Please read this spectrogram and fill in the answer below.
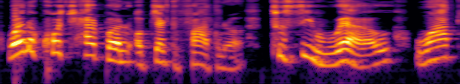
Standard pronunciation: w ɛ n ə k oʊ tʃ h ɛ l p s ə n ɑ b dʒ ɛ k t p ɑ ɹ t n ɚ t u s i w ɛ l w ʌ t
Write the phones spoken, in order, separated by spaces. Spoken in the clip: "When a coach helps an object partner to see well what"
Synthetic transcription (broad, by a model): w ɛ n ə k oʊ tʃ h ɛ p ə n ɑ b dʒ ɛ k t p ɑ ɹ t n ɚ t u s i w ɛ l w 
